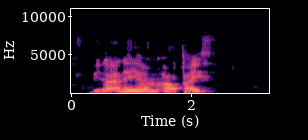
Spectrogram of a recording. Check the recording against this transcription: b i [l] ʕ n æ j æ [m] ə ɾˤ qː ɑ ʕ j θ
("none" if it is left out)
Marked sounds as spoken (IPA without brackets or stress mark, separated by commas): l, m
